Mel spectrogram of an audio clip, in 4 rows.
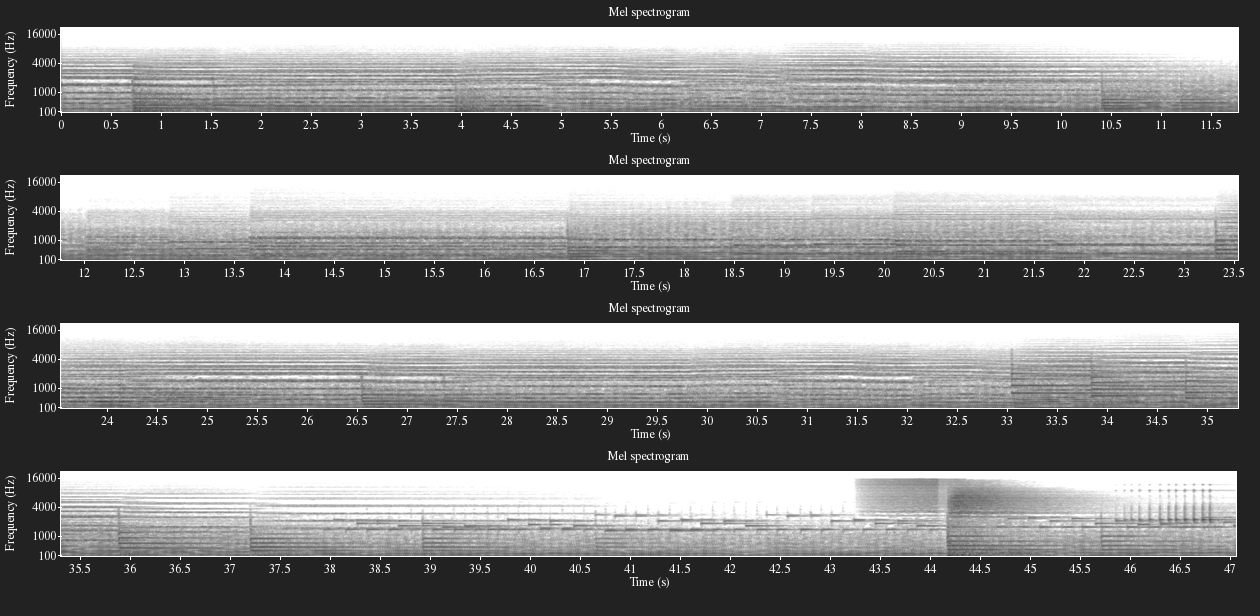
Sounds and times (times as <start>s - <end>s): Music: 0.0s - 47.0s.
